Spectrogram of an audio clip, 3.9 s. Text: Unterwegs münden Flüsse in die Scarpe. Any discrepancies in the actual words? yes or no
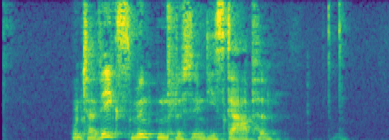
no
